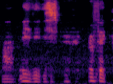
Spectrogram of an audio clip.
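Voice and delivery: hushed murmur to yourself; whispered aside. Acted. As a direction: whisper it under your breath, barely audible. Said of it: "you see her whisper".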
